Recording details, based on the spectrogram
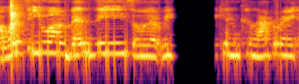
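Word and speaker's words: Venxii: So, I pronounce it Benzeed, B E N Z E E, but the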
